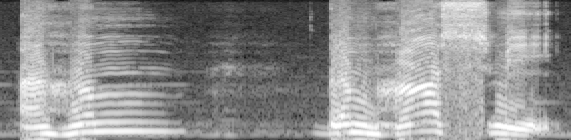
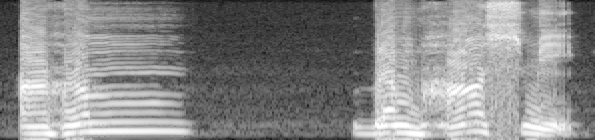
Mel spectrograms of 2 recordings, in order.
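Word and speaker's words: अहं ब्रह्मास्मि: इसे मैंने डिस्प्ले में भी दिया है और इसका उच्चारण है अहम ब्रह्मास्मि। फिर से सुनिए, अहम ब्रह्मास्मि।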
